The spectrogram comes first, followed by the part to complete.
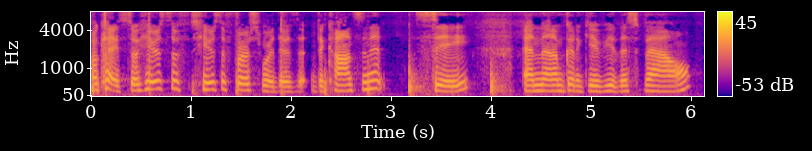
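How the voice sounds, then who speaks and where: Patient woman teacher, mid-pitched voice. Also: moderate pace, background noise. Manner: patient, checks in with frequent questions. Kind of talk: classroom phonics lesson. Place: classroom with a small group of children.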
